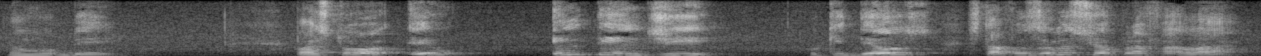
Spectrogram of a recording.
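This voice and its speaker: A man's voice: high-pitched, animated, unhurried, gravelly, a little hiss or hum, exaggerated voice. A man voicing a humble poor old woman. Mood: humble, quiet.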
